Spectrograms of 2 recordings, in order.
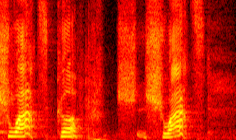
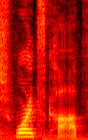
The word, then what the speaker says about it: Schwarzkopf: Schwarzkopf.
